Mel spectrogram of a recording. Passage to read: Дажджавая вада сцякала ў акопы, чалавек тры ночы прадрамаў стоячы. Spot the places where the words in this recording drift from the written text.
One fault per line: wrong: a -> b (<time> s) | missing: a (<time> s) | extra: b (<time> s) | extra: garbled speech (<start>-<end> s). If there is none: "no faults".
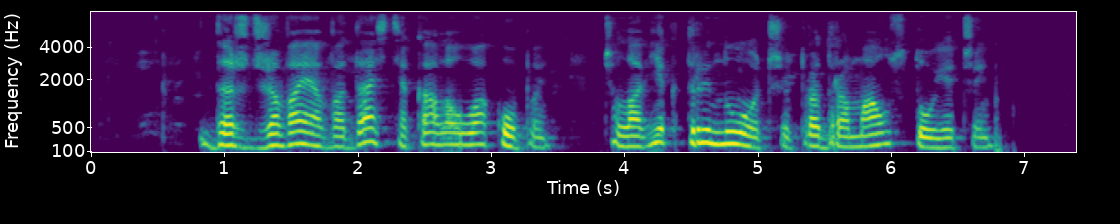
no faults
